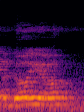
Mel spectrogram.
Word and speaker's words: Bedaya: Tulisannya Bedaya tapi dibacanya Bedoyo, ya.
